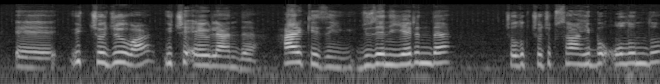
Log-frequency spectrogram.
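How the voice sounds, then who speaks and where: Her high pitch shows ordinary variation as the woman talks at a fairly slow pace. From Turkey, Adana; Turkey. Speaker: academic economist and theta healing trainer; theta healing trainer. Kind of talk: interview conversation. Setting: studio. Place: studio. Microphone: lapel.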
